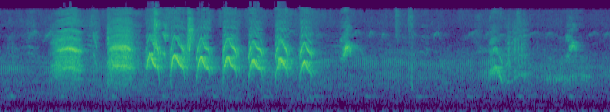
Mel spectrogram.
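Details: Female Indian ringneck parakeet outdoors eating grass with many birds nearby; about eight rapid harsh squawks in a steady run of roughly four per second, then a pause and a few quieter rasping calls.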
